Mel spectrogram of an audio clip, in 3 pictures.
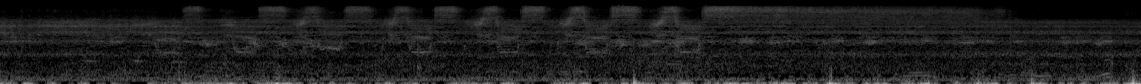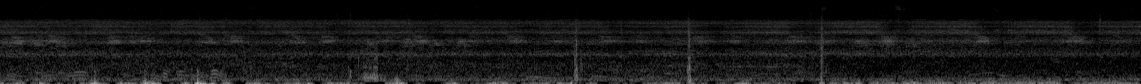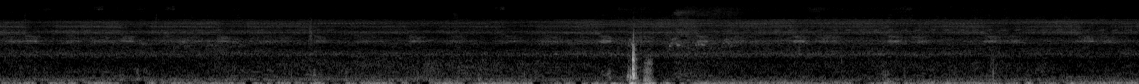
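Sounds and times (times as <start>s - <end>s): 
cicadas singing after the rain at the Ming Xiaoling Mausoleum in Nanjing: 0.0s - 34.1s
sharp click: 29.1s - 29.4s.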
